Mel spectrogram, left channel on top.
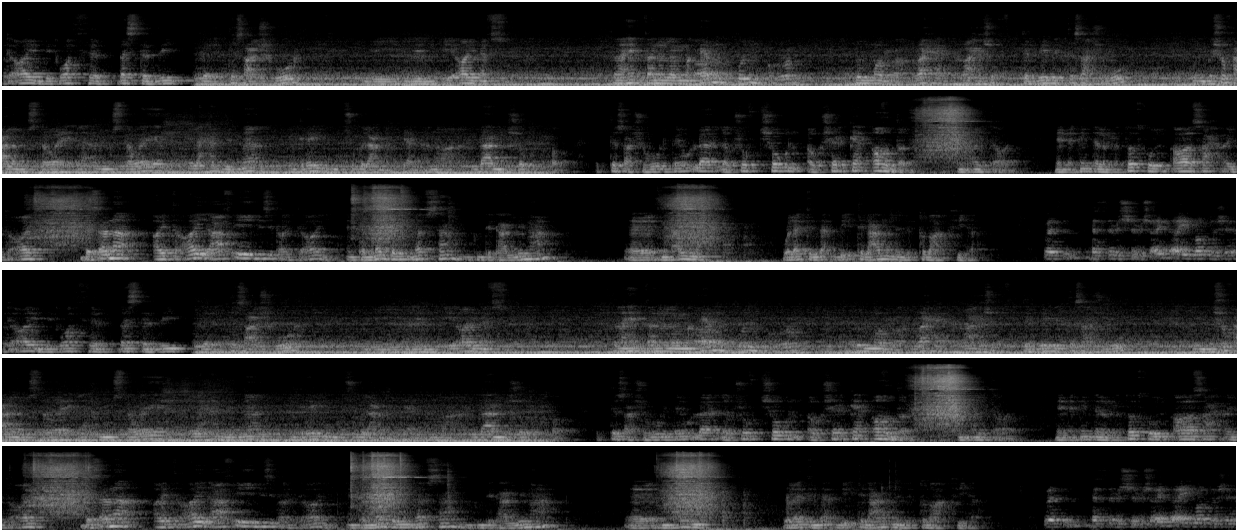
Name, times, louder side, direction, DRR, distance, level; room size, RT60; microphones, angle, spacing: voice 1, 0.0-3.0 3.6-5.1 6.1-8.0 8.5-11.3 11.9-17.9 18.4-21.5 21.9-22.5 22.9-30.2 30.9-31.8 32.5-34.4, left 1 dB, 50° left, -1 dB, 0.4 m, -33 dB
sound 1, 1.9-17.8, equal, 40° right, 1.0 m, -33 dB
voice 2, 6.9-7.3 31.1-31.3 35.1-37.0, equal, 35° left, -2 dB, 1.0 m, -36 dB
sound 2, 21.0-21.1 21.4-22.2 24.9-25.8 26.3-26.4 28.1-29.2 29.8-30.0 30.2-30.4 31.2-33.7, right 6 dB, 60° right, 0.4 m, -31 dB
2.9 x 2.0 x 3.3 m, 0.68 s
head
